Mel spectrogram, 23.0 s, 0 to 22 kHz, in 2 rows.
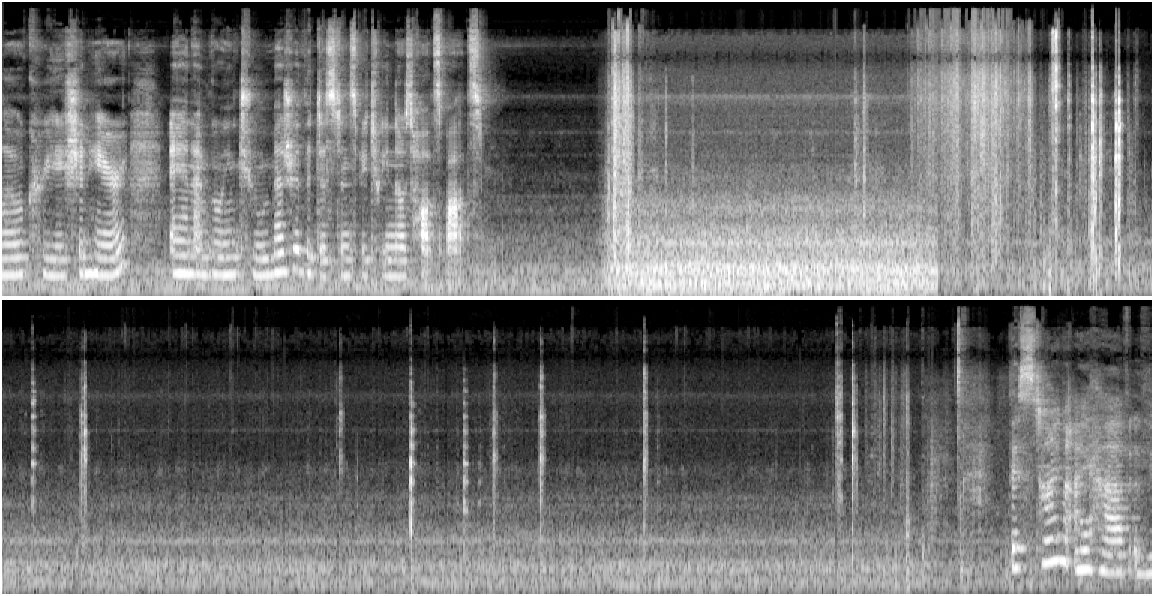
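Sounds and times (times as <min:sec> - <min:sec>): faint steady hum: 0:00.0 - 0:23.0
rustling: 0:09.0 - 0:12.6.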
